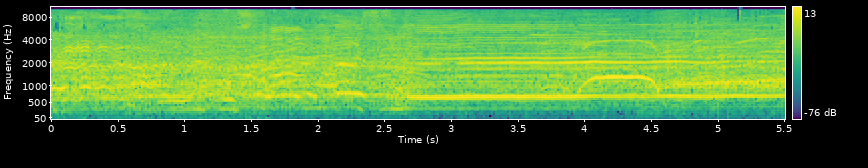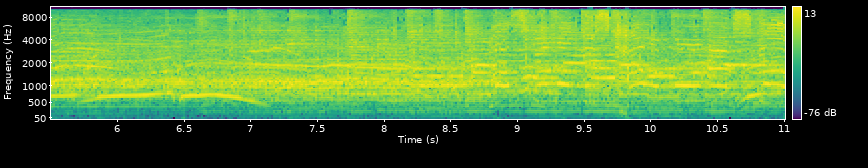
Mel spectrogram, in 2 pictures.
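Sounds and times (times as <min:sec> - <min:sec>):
audience whooping and cheering: 0:03.6 - 0:09.3
live country band music: 0:06.3 - 0:11.0.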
